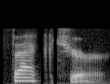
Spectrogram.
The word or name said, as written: facture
